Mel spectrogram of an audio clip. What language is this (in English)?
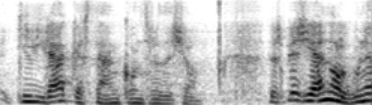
Catalan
